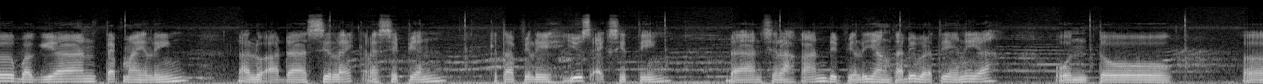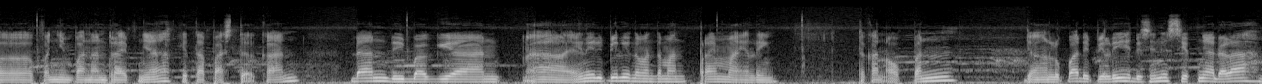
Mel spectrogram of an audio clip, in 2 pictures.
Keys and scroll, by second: 14.3 ctrl+v, 14.7 Return.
